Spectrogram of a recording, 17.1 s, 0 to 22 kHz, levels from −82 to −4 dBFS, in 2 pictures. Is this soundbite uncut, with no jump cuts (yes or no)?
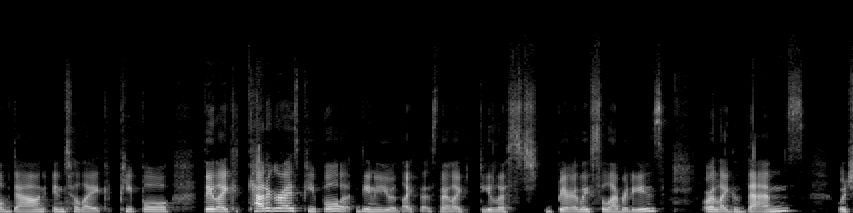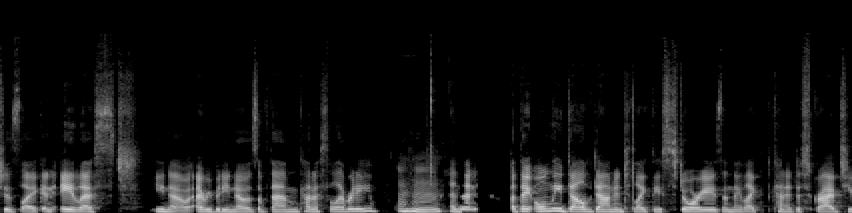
no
